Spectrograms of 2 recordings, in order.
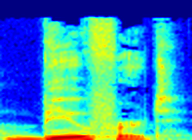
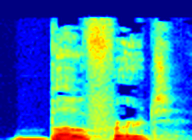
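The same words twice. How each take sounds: First: It is said the South Carolina way. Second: It is said the North Carolina way. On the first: This names the town in South Carolina. The speaker calls it wrong. "not Beaufort. That's South Carolina" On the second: This names the town in North Carolina. The speaker calls it right. "Beaufort, North Carolina, spelled the same, pronounced very differently"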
